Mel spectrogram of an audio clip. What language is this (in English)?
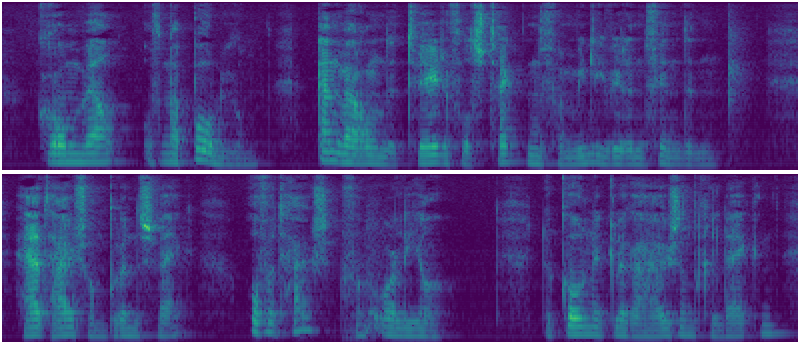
Dutch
